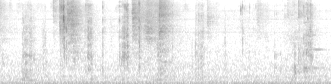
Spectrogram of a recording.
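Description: A person chewing a bite of chonggak (young radish) kimchi, with several short, sharp crunches in the first two seconds, then quieter chewing.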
